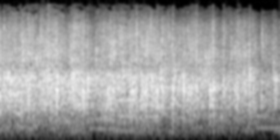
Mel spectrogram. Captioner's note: crowd laughing and clapping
